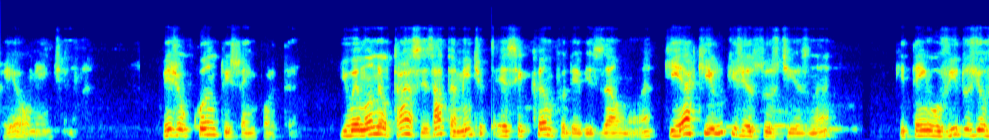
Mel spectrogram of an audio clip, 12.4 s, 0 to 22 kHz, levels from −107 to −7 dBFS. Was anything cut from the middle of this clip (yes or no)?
yes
